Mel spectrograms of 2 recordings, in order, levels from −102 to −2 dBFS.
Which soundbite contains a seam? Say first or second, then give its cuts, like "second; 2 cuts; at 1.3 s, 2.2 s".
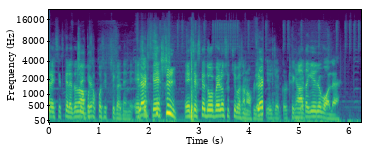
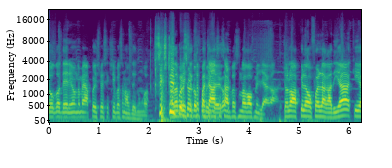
first; 1 cut; at 4.3 s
